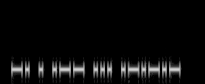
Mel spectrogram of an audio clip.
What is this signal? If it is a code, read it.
Morse code, heard as a keyed tone, about 34 wpm, 700 Hz. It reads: NEWS.
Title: Sentences from Top 1000 Words - Review Part 1 - 35wpm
